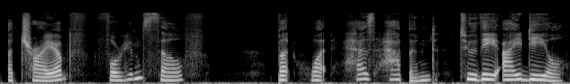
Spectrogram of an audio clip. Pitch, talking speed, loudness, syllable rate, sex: 205 Hz, 115 wpm, -19 LUFS, 3.3 syllables/s, female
